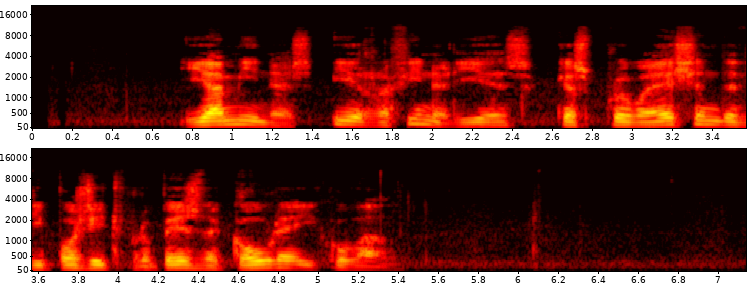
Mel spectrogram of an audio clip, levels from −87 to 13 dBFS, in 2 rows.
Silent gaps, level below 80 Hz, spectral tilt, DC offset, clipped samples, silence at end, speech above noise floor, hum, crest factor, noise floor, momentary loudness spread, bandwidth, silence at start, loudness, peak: none; -66 dBFS; -5 dB/octave; under 0.1%; under 0.1%; 1.8 s; 43 dB; none; 24 dB; -68 dBFS; 12 LU; 11 kHz; 0.75 s; -26 LUFS; -4 dBFS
